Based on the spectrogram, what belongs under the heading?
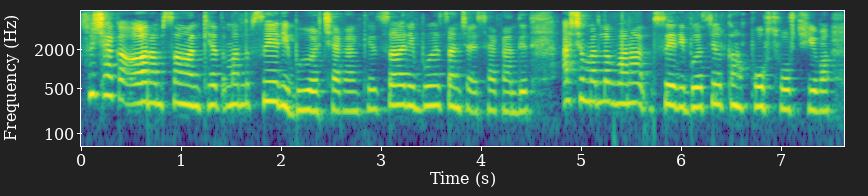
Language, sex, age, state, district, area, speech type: Kashmiri, female, 30-45, Jammu and Kashmir, Ganderbal, rural, spontaneous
